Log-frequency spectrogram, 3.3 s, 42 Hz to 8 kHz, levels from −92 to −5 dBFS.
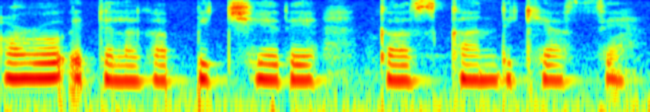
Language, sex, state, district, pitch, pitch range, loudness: Nagamese, female, Nagaland, Kohima, 195 Hz, 190-205 Hz, -19 LUFS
